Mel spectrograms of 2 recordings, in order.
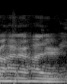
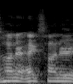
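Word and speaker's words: Hunter × Hunter: Hunter Hunter is actually I remember when they were advertising for Hunter Hunter. Like I used to think it was Hunter X Hunter and then they put in like the subnote don't pronounce the X.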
